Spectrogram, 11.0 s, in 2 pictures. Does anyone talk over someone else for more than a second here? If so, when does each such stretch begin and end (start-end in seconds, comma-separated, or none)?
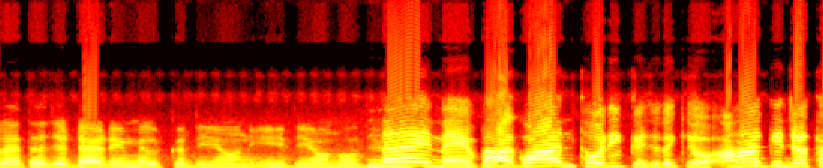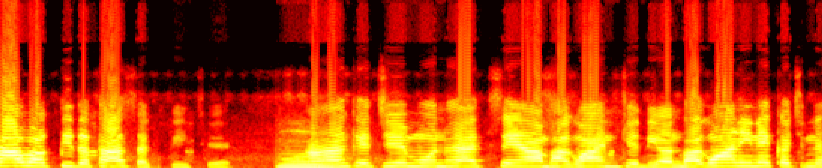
none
